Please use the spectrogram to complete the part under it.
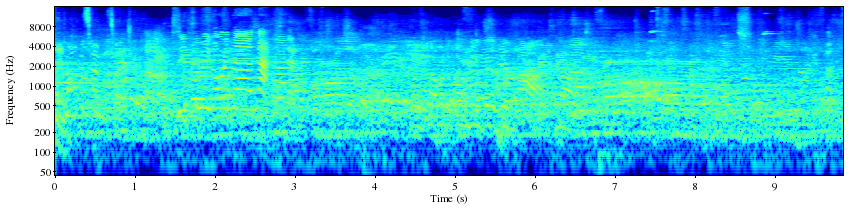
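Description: A crowd of people chatter indistinctly in the background.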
